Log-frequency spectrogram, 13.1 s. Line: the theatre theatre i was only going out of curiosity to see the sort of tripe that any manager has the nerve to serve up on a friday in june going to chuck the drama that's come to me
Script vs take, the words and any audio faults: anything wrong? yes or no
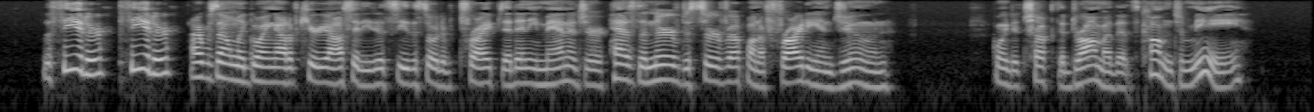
no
